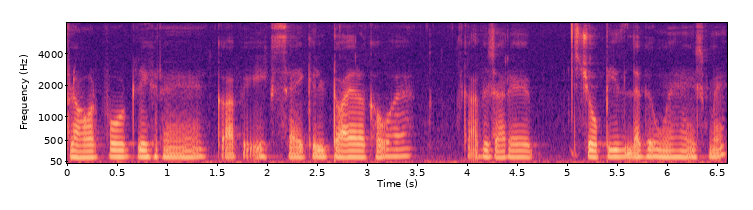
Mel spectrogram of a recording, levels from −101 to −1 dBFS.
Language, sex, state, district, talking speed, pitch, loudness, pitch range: Hindi, male, Delhi, New Delhi, 190 wpm, 140 Hz, -20 LUFS, 130-145 Hz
